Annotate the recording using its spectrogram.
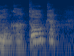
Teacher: Quand je dis mon grand-oncle, on entend le T de la dentale finale du D.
